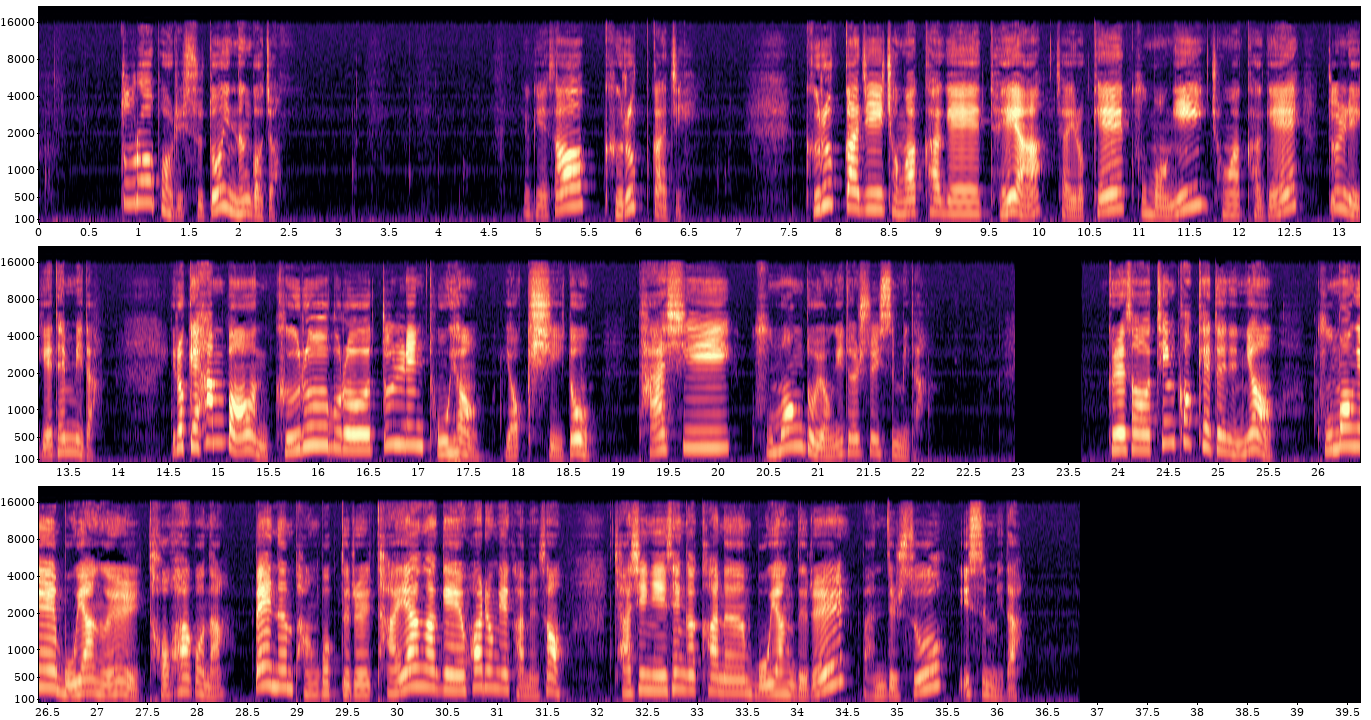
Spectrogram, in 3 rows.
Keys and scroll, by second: 26.6 super+c, 26.8 super+v.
